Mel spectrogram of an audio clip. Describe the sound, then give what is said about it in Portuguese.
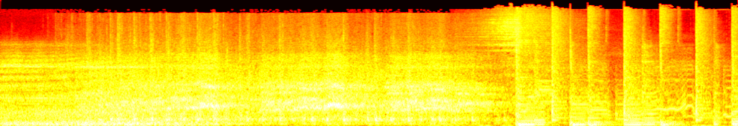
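A fixed-wing airplane's engines give a loud, steady roaring drone for about seven seconds, then give way to choppier, broken bursts of sound. “Agora vamos pegar o avião. Vamos pra Europa falar um pouco desse continente maravilhoso.”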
